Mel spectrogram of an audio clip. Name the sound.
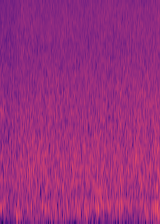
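heavy rain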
